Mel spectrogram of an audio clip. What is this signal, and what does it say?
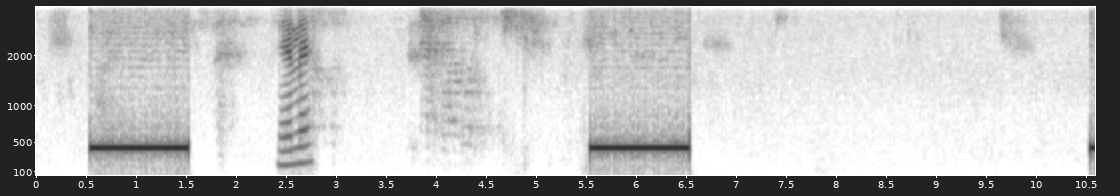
Ringback tone (Europe, 425 Hz), with speech.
